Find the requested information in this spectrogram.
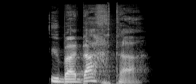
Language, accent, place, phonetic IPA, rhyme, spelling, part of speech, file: German, Germany, Berlin, [yːbɐˈdaxtɐ], -axtɐ, überdachter, adjective, De-überdachter.ogg
- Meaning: inflection of überdacht: 1. strong/mixed nominative masculine singular 2. strong genitive/dative feminine singular 3. strong genitive plural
